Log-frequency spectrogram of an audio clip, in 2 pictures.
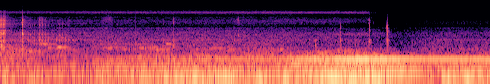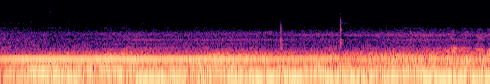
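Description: Steady mechanical hum from a slingshot ride's machinery as the two-seat capsule is drawn down into launch position, over a low rumble. The hum gets louder about four seconds in and again around eight seconds, and a few sharp clicks come in the second half.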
